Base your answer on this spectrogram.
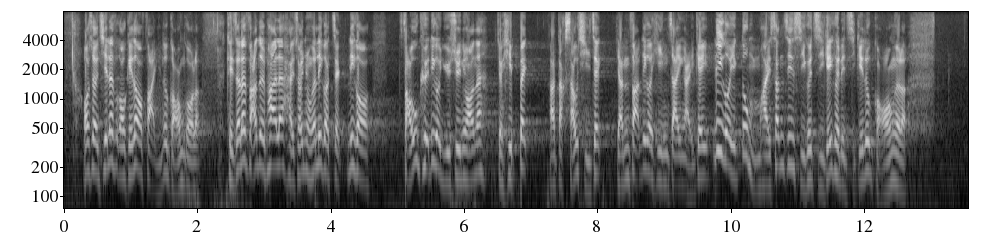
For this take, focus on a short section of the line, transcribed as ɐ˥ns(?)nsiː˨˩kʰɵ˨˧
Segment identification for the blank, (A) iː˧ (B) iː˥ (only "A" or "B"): B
